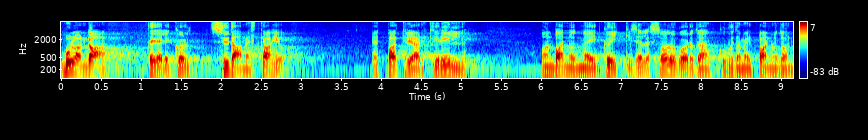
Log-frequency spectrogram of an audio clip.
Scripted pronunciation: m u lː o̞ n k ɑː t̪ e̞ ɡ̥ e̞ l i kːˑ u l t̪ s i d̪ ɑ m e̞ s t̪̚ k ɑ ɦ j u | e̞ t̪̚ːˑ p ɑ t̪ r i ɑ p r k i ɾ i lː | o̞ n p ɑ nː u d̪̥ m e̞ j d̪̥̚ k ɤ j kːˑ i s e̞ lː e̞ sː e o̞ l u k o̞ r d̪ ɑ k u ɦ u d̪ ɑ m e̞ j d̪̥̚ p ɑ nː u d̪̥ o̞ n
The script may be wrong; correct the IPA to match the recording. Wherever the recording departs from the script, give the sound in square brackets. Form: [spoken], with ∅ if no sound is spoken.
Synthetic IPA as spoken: m u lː o̞ n k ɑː t̪ e̞ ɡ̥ e̞ l i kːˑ u l t̪ s [y] d̪ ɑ m e̞ s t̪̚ k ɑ ɦ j u | e̞ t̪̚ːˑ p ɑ t̪ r i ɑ [∅] r k i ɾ i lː | o̞ n p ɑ nː u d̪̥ m e̞ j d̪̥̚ k ɤ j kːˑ i s e̞ lː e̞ sː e o̞ l u k o̞ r d̪ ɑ k u ɦ u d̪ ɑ m e̞ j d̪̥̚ p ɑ nː u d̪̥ o̞ n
